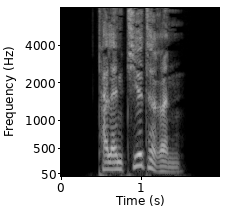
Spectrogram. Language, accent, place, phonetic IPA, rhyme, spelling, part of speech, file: German, Germany, Berlin, [talɛnˈtiːɐ̯təʁən], -iːɐ̯təʁən, talentierteren, adjective, De-talentierteren.ogg
- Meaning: inflection of talentiert: 1. strong genitive masculine/neuter singular comparative degree 2. weak/mixed genitive/dative all-gender singular comparative degree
